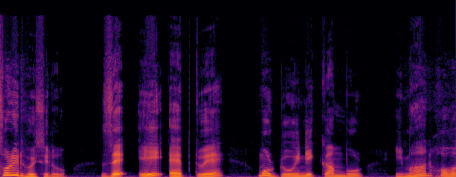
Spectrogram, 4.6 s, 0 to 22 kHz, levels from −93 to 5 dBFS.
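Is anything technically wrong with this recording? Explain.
Yes, there are two related faults. Clock drift between sender and receiver runs through the whole clip: the sender's audio clock is about 4% slower than the receiver's, so the receiver's jitter buffer keeps draining and must be topped up, which makes the speech play slightly stretched and unsteady.

Repeated timing corrections occur from 0.57 to 4.30 s. To stay in step with the slow sender, the receiver keeps repeating short pieces of audio, adding roughly 150 ms overall at an effective speed of 96%. These edits are small and unevenly spaced, with a faintly dragging tempo.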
